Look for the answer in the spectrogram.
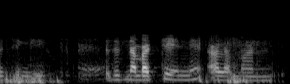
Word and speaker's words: Alleman: Is it Alleman or Alleman? – Alleman. – Okay. Spell that for me. Go. And we'll get the upgrade. – A-double-L. – A-double-L. – E-M. – E-N. – A-double-N. – A-double-N. – So Alleman.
